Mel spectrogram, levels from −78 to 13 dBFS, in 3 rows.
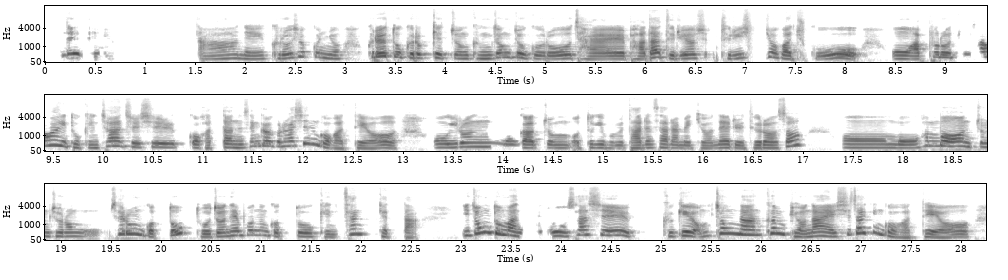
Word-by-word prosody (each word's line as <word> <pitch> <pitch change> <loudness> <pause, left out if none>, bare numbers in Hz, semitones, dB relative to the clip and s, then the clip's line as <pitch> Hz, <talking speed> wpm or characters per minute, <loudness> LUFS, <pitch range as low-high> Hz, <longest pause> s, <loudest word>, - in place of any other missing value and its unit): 네네. 455 +5 +4 1.2
아, 185 +5 -4
네, 180 -1 -3
그러셨군요. 220 -2 -2 0.2
그래도 165 +10 +4
그렇게 220 -1 +2
좀 195 -2 -1
긍정적으로 195 -3 0
잘 165 -1 +2
받아들여 190 +3 +2 0.2
들이셔 225 +6 -4
가지고 195 - +1 0.3
'어, 185 -1 +2
앞으로 140 -6 +2
좀 440 - -12
상황이 295 -2 +3
더 190 -5 -3
괜찮아지실 210 0 -1
것 185 - 0
같다.'는 185 +4 -1
생각을 260 +4 -2
하시는 375 +8 -2
것 - - +1
같아요. 150 +2 -2 0.3
어 195 +1 -1
이런 230 +2 0
뭔가 180 -1 +1
좀 170 -2 -4
어떻게 185 -1 -5
보면 160 -1 -9
다른 160 +3 -1
사람의 175 -4 -3
견해를 160 +1 -2
들어서 170 - 0 0.4
어 185 -1 0
뭐 180 -1 0
'한번 265 -2 +3
좀 220 -2 -3
저런 205 0 -2
새로운 335 -1 +1
것도 380 +7 0
도전해 200 +8 +2
보는 265 0 -5
것도 200 -2 -2
괜찮겠다.' 325 - -5 0.4
이 245 - -1
정도만 360 - +5 0.2
돼도 225 - +1
사실 265 -2 +1 0.2
그게 205 +3 +4
엄청난 295 - +3
큰 370 -3 +3
변화의 200 - +4
시작인 380 - +1
것 190 - 0
같아요. 155 +2 0
200 Hz, 275 characters per minute, -27 LUFS, 175-255 Hz, 1.2 s, 정도만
